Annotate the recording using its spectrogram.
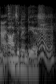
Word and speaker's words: Ozymandias: Fly 51 and Ozymandias. Is that how you say it? – Ozymandias.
